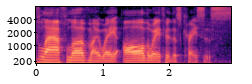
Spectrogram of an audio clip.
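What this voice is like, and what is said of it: California valley girl voice. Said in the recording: “my only accent for Karen's is uh, like like California like, surfer girl. ... Valley, Hillary Valley from Girl.”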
